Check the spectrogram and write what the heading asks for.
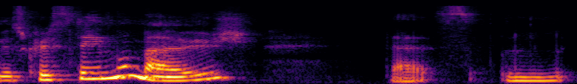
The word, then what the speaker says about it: Limoges: Her name is Christine Lamoge. That's L I M O G- Ess. Nobody knows how to spell it or say it.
